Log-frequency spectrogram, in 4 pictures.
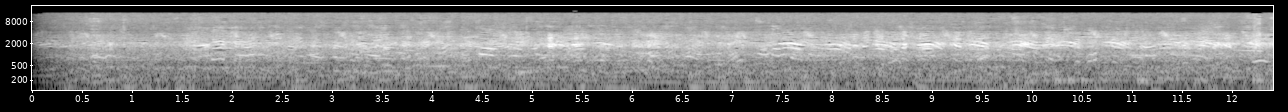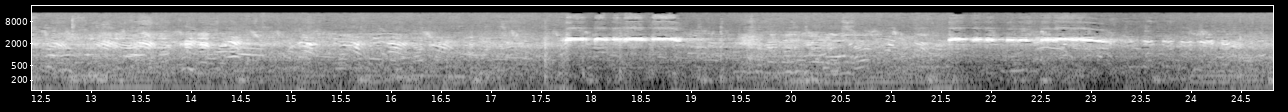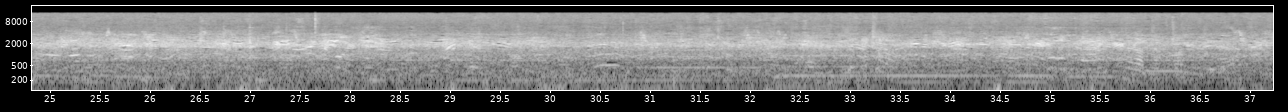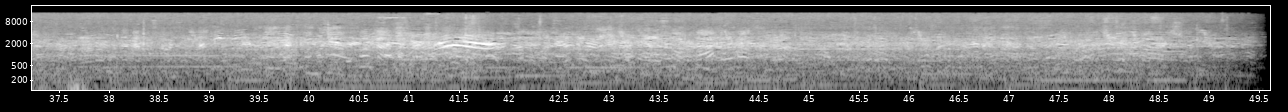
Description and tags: przed cyrkiem
25.04.2010: about 15.00. the Dolna Wilda street, the Jan Pawel II Park (in the center of the city of Poznan/Poland).
recording made in the front of the travelling circus called Arena after the end of the spectacle. people are leaving the circus tent: they speaking, making noises. Some clown are whistling and shouting out that some souvenirs are to collect.
poznan, people, circus, field-recording, center, crowd, park, whistle, poland, voices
